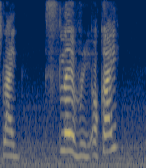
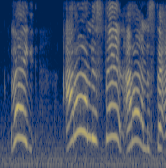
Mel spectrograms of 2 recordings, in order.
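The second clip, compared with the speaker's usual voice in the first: high, loud burst of real bafflement; exasperated; 11 semitones higher, 6 dB louder than usual. Real, not acted. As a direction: let exasperation push the voice right up. Real exasperated outburst about the husbands.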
